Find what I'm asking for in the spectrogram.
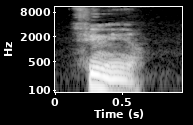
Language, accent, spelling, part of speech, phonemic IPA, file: French, France, fumure, noun, /fy.myʁ/, LL-Q150 (fra)-fumure.wav
- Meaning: manuring, fertilizing (land)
